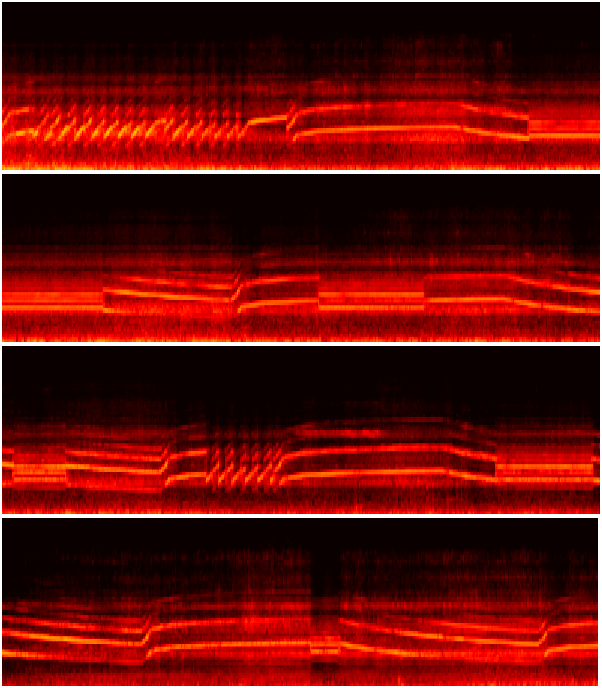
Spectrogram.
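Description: Electronic emergency siren cycling through its modes, sounded on a run to a fire. It gives a fast warble in the first few seconds and again about two-thirds of the way through, long rising-and-falling wails, and short steady chords in between, over the low rumble of a moving motorcycle and wind.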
